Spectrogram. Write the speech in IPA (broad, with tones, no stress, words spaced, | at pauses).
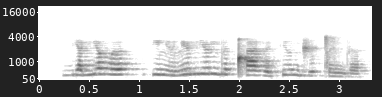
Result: bʲɑ˧mʲɒ˦və˦ | pʲə˧lʲu˨ lʲə˞˦mʲə˞˦ndə˦˨ǃʰa˧ ðʏ˨kʲu˧nd͡ʒu˨ǀʏ˨ ndə˨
